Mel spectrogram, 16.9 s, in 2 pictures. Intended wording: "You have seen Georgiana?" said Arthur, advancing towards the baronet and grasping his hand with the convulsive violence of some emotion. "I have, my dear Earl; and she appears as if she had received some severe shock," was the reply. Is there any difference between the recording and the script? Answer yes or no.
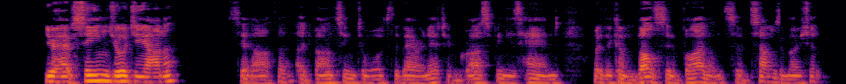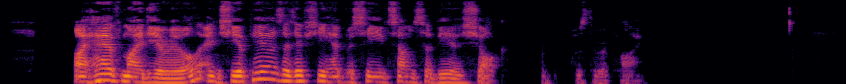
no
